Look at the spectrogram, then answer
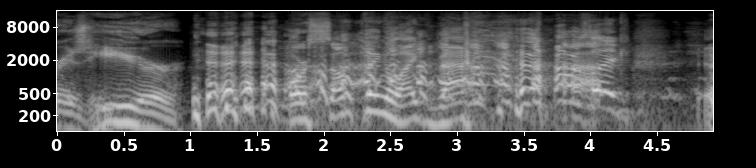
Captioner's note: others laughing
